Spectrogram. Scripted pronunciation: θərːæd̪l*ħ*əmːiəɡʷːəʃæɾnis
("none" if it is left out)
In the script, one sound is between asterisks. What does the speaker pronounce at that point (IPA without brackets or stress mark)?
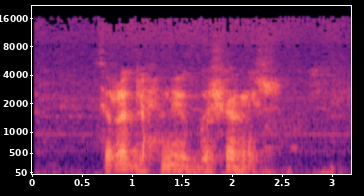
ħ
